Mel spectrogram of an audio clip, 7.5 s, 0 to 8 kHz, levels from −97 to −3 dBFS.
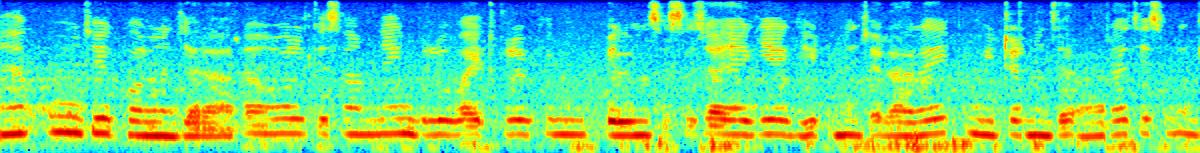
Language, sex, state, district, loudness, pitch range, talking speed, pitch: Hindi, female, Bihar, West Champaran, -17 LUFS, 240-265 Hz, 245 wpm, 255 Hz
